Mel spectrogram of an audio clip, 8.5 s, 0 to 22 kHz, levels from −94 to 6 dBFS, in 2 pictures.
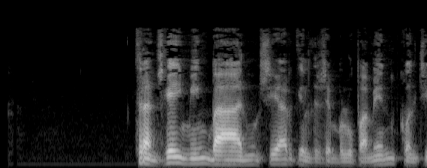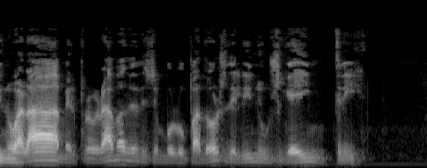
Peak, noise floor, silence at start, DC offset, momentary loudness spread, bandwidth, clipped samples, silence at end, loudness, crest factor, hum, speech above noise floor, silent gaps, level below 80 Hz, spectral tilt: -2 dBFS; -78 dBFS; 1.35 s; under 0.1%; 22 LU; 11.5 kHz; under 0.1%; 0.75 s; -24 LUFS; 24 dB; none; 53 dB; none; -72 dBFS; -5 dB/octave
